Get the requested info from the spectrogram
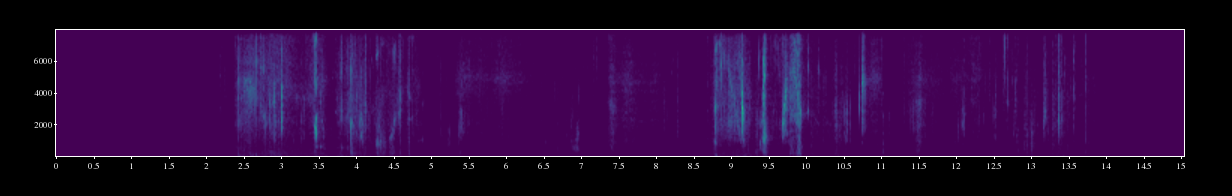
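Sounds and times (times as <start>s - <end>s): crisp food crunching: 8.1s - 13.8s.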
